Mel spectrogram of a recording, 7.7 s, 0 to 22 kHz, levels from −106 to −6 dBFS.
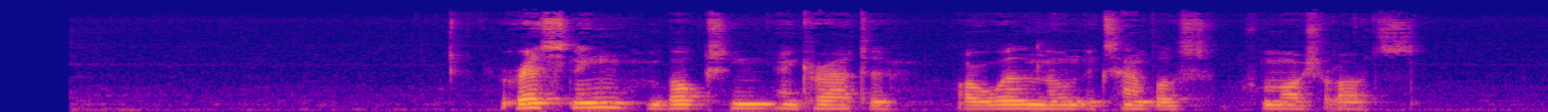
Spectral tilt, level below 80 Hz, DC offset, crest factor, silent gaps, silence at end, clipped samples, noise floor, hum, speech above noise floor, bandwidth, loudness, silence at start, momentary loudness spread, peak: -5.5 dB/octave; -70 dBFS; under 0.1%; 22 dB; none; 0.7 s; under 0.1%; -73 dBFS; none; 41 dB; 14.5 kHz; -33 LUFS; 2.5 s; 13 LU; -12 dBFS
